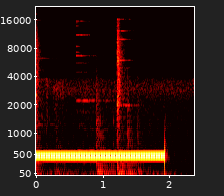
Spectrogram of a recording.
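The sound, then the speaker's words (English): A phone call's ringing tone from a call placed again from a restricted number: one steady, loud electronic burr holds for about two seconds, then cuts off into near silence, with faint clicks and rustles underneath and no talking. “Let me call him one more again,”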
